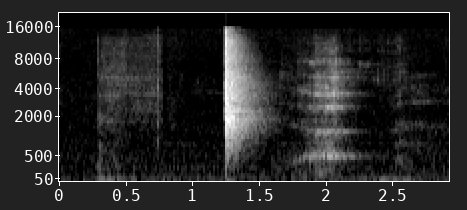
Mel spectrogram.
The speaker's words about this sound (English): Just sync it with the burp. The burp is not as consistent as the clap.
